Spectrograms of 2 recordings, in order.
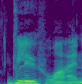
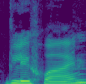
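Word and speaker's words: Glühwein: Gluine is what how they pronounce it. Glu. Gluine.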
